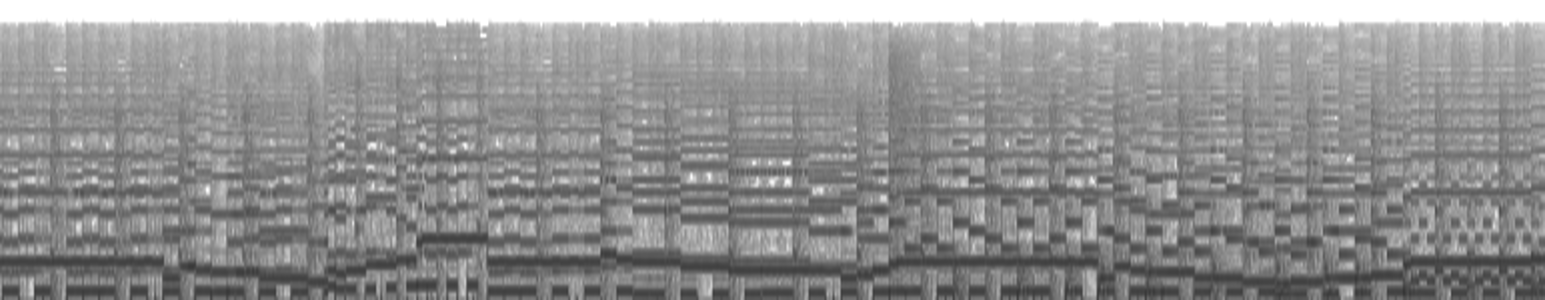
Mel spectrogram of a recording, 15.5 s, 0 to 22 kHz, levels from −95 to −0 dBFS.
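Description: From 3.28 to 4.87 s there's a section at the wrong speed: it runs about 1.58 times too fast, so the sound jumps up roughly seven semitones and hurries along, then snaps back. Most likely that stretch was played against the wrong clock.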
